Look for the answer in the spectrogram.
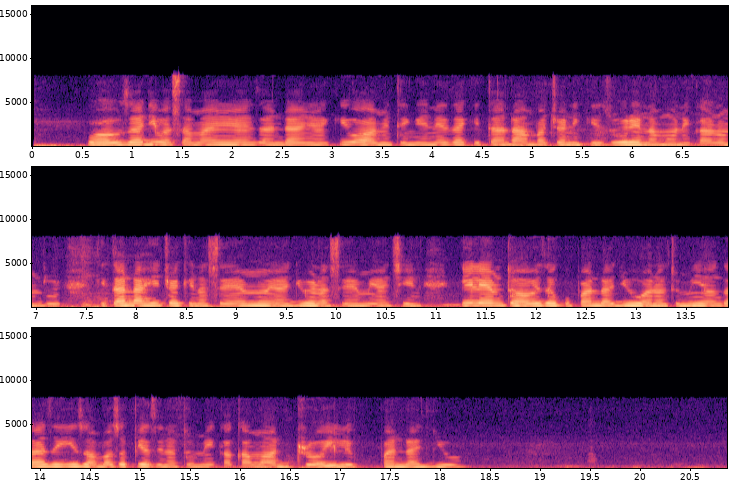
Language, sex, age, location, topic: Swahili, female, 18-24, Dar es Salaam, finance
